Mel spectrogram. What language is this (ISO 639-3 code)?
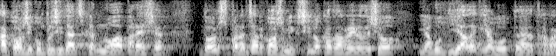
cat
